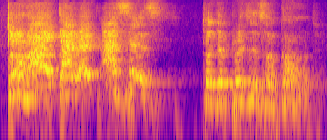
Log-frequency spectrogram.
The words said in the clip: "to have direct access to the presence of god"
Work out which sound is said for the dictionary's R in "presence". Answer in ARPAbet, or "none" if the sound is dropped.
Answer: R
